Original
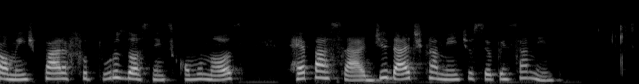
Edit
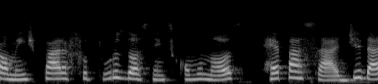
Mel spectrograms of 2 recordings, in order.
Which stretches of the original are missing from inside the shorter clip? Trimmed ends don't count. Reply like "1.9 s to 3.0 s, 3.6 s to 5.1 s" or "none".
2.5 s to 2.8 s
